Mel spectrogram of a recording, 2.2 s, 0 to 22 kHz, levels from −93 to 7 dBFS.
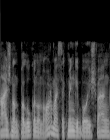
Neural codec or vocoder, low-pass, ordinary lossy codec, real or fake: none; 7.2 kHz; MP3, 48 kbps; real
